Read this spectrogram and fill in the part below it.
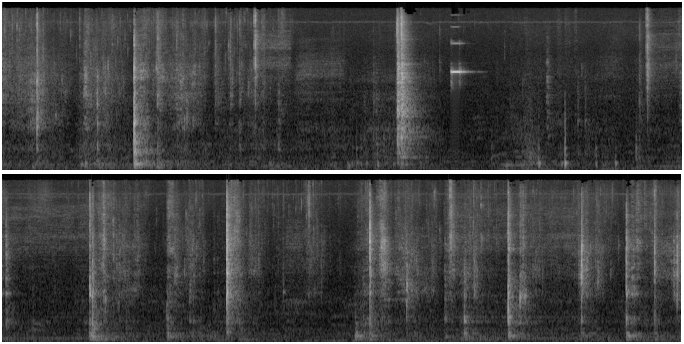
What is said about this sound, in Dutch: Ik ga hem dan vaak eerst een beetje erdoor roeren en dan zet ik hem soms nog even wat hoger. dat ziet er al vrij goed uit.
